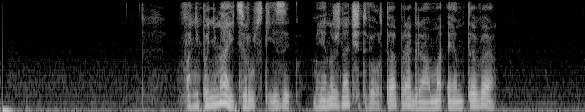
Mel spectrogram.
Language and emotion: Russian, neutral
